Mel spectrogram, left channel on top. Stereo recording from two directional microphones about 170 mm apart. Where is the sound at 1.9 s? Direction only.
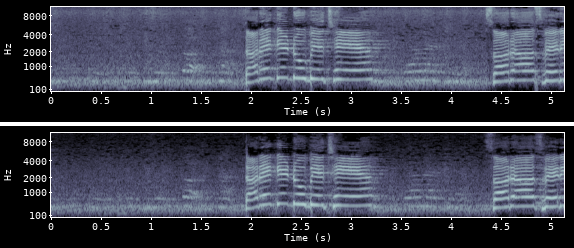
20° left (ahead or behind).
